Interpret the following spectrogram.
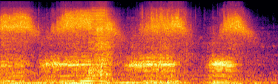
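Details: Husqvarna two-stroke string trimmer after its carburetor was disassembled and reassembled (diaphragms serviced), tested with the air filter off: repeated throttle blips rev up cleanly and drop back without stumbling. High setting may need slight tweaking; otherwise normal running.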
